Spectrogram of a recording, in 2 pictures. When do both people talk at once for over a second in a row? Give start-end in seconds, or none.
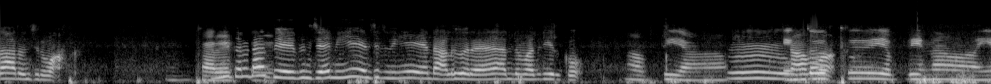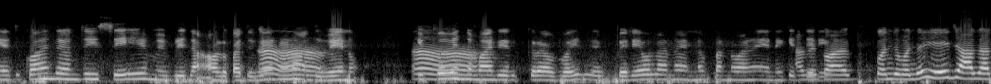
none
